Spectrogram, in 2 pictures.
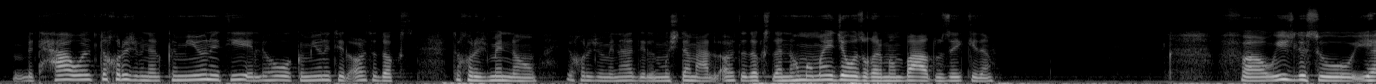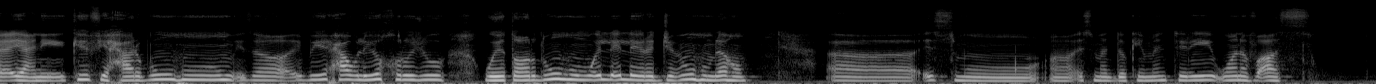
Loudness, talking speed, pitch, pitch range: -26 LUFS, 95 wpm, 185 Hz, 165-200 Hz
